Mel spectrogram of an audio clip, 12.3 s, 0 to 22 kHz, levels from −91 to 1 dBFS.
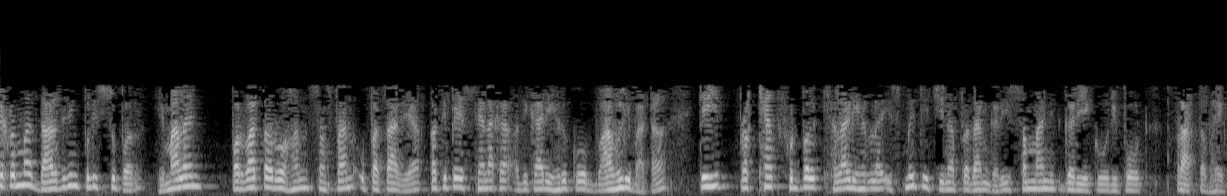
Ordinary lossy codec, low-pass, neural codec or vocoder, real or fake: none; 3.6 kHz; none; real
